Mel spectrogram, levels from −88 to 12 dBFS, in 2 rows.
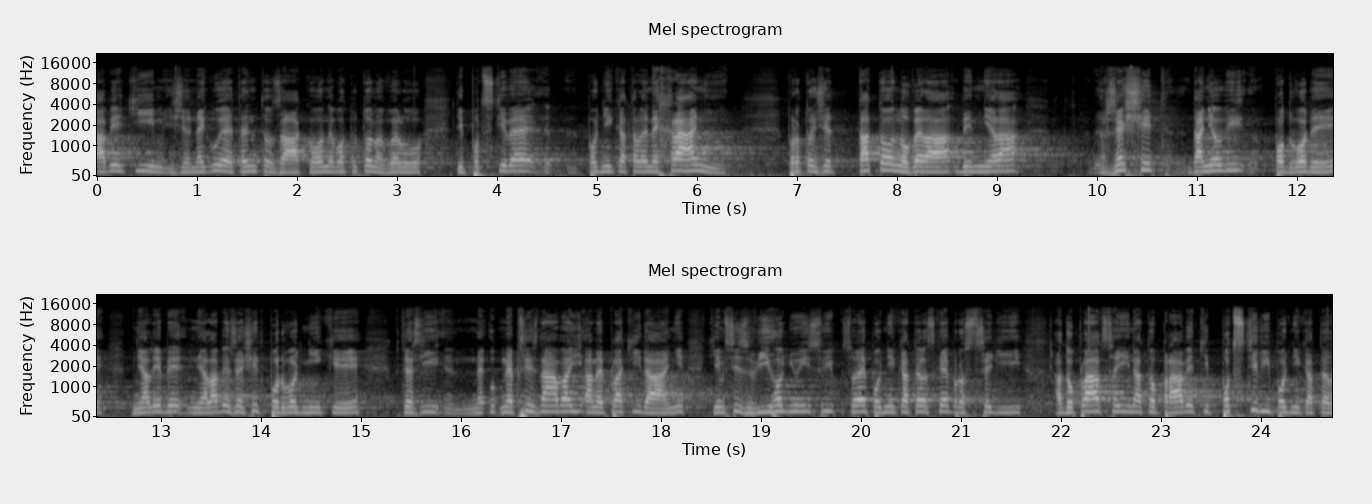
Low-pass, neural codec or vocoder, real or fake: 14.4 kHz; none; real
